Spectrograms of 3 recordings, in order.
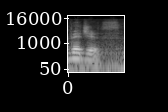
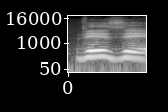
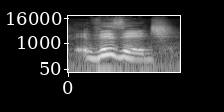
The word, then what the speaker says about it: visage: You just can't get that word. I cannot get vidges. Vidges. Vijaz. Viz. Visage. Is it spelled wrong? Visage. No, it's not. No, you just weren't saying it right.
